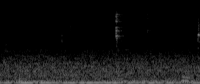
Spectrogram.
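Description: A steady low hum with two light clicks, about a second in and near the end, as small carved rosewood burl pendants are picked up and handled.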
